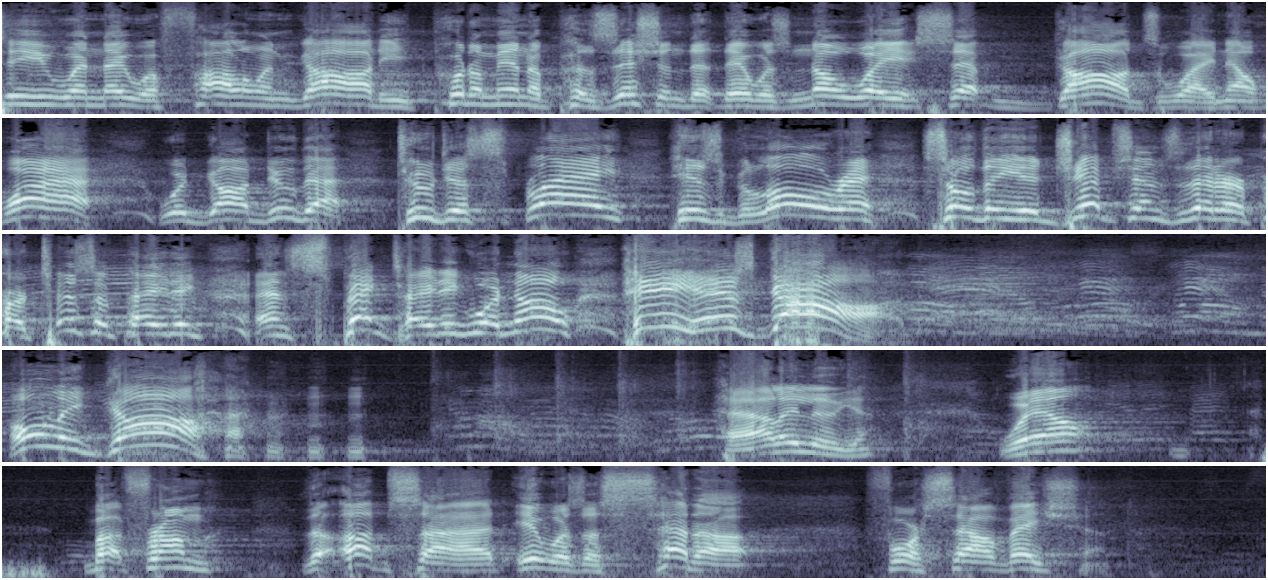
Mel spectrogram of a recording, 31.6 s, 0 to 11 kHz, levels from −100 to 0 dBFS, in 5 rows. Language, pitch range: English, 180-265 Hz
